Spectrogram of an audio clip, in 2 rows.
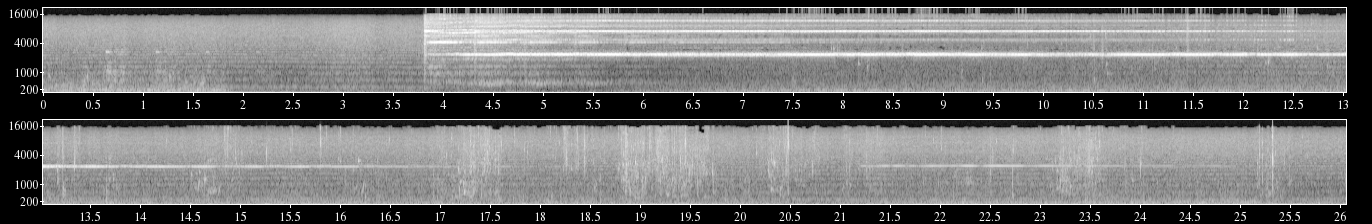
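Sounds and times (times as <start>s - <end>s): high-pitched squeal: 3.8s - 17.7s.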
